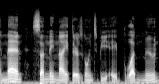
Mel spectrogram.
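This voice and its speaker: With an American accent, the voice shows very wide pitch swings and vocal fry. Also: man. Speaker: weather forecaster. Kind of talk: weather forecast talk.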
